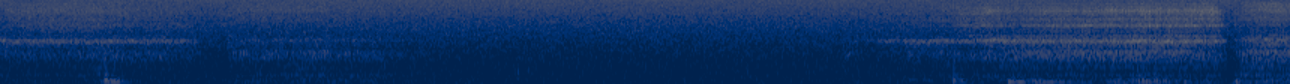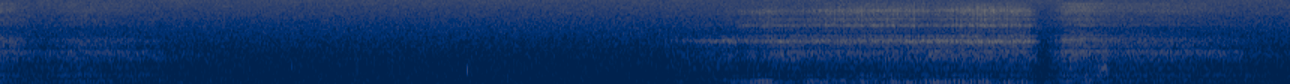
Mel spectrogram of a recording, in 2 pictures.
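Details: Peacefully sleeping elderly female Labrador Retriever indoors, with a brief snort, then slow, rhythmic breaths with a gentle snoring rasp, each lasting about two seconds with quiet pauses between them.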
